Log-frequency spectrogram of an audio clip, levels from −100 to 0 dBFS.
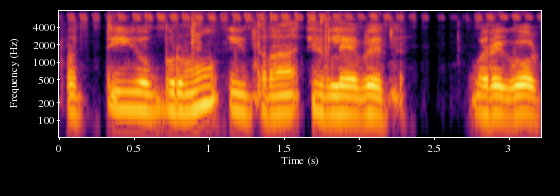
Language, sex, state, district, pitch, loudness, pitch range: Kannada, male, Karnataka, Bijapur, 135 Hz, -17 LUFS, 130-145 Hz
